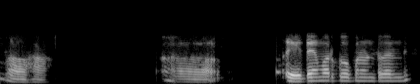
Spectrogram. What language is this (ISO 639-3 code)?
tel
